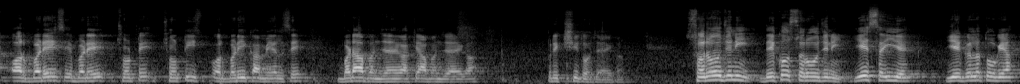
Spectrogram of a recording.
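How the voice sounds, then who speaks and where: High-voiced man teaching at a board. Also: a bit bright, big-room sound. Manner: asks questions and answers them himself; repeats key words, emphatic. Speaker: Hindi teacher. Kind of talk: exam answer key lesson at a board.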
